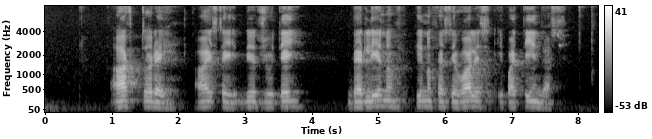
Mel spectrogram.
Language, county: Lithuanian, Telšiai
